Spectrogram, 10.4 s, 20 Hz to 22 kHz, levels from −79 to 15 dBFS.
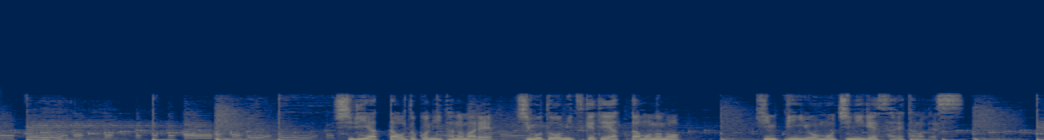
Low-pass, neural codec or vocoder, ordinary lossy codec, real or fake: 7.2 kHz; none; none; real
